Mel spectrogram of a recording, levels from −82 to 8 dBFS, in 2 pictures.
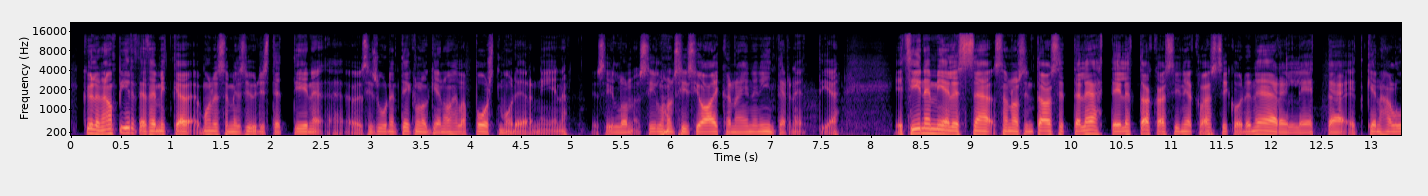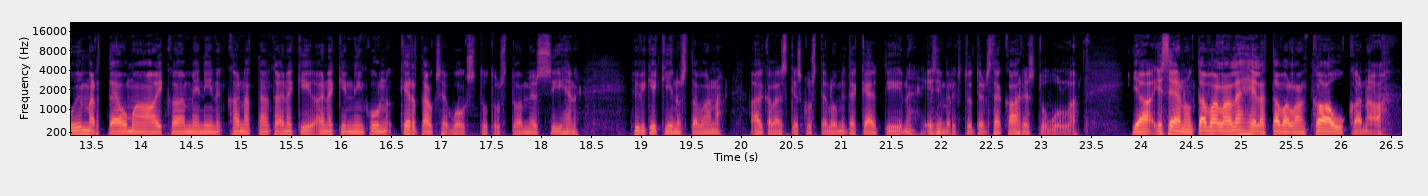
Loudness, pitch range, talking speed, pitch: -19 LUFS, 100-120 Hz, 145 wpm, 110 Hz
